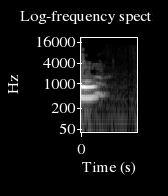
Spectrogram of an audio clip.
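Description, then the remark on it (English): A single short meow from a cat, clear and tonal, fading out quickly after about a third of a second with silence following. “Do you want to join our D&D party now, meow?”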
